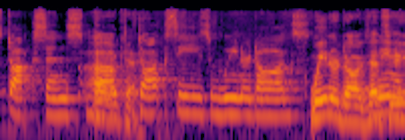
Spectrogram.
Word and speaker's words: Dachshund: the first two uh Dash people obviously pronounce that incorrectly do sometimes it's doxin do doxies weener dogs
